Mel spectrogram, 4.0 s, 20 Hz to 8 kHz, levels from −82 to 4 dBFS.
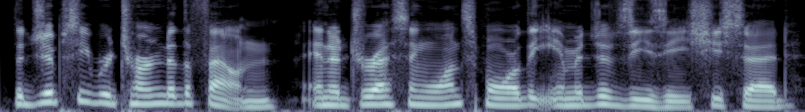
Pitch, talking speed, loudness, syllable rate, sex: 145 Hz, 240 wpm, -18 LUFS, 6.7 syllables/s, male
